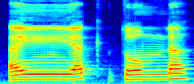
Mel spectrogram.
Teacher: آگے لہن، یہاں نون مشدد ہے، یہاں غنہ کیجیے گا، ان یکتمن، یہاں نون ساکن کے بعد یا ہے، اب یہاں پہ ادغام کریں گے غنے کے ساتھ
